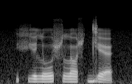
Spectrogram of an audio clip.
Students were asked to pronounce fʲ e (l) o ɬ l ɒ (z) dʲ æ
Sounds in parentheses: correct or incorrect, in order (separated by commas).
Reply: correct, incorrect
